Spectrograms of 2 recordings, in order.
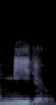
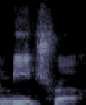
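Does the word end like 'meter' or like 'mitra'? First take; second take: meter; mitra. First: The word ends with an 'er' sound, like 'meter'. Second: The word ends with an 'ra' sound. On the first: "It might be like a meter" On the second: "That might not actually be how you pronounce that word"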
